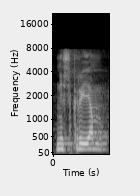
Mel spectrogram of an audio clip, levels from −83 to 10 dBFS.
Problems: continuous background conversations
